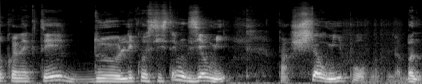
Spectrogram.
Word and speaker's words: Xiaomi: Alors aujourd'hui on va parler d'une nouvelle montre connectée de l'écosystème Xiaomi, enfin Xiaomi pour la bonne prononciation.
